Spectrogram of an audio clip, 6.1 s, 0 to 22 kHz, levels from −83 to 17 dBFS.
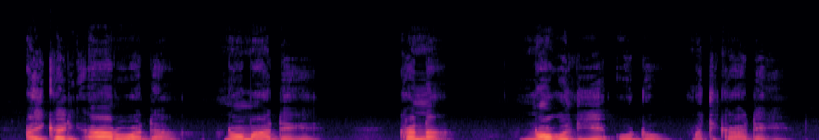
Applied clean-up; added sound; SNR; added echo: none; none; none; none.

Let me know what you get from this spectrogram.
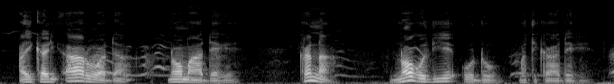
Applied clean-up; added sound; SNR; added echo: none; Dog; 18 dB; none.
